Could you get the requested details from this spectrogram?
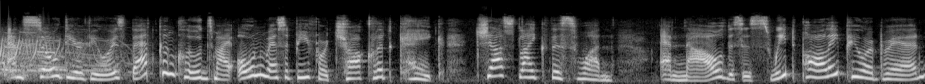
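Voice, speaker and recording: In a cartoonish character voice, the speaker goes at a fairly slow pace with very wide pitch swings. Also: female-sounding voice, high pitch for a woman. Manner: sweet, polite.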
